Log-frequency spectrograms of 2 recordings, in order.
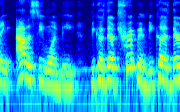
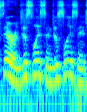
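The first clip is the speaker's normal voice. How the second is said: ordinary delivery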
